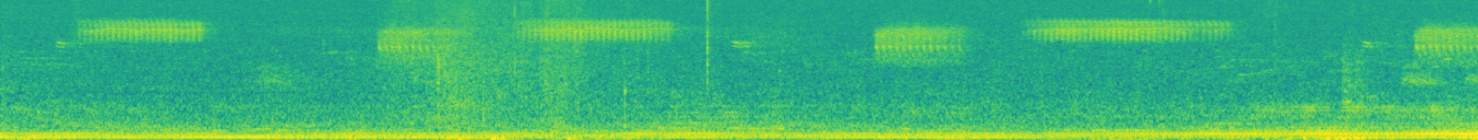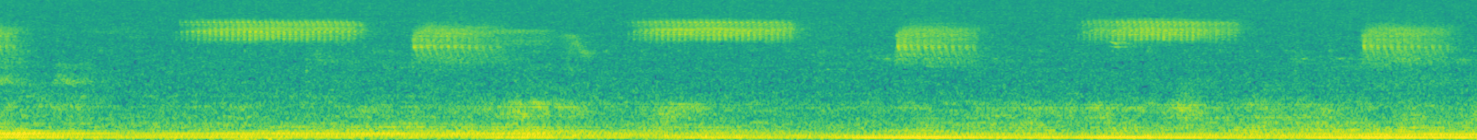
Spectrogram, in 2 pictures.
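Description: A bird's buzzy song: each phrase is a lower buzz about a second long, followed by a higher, longer buzz, repeating about every five seconds over a steady low hum.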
